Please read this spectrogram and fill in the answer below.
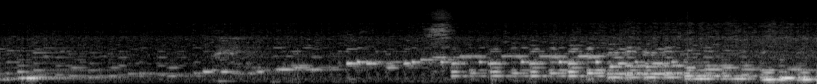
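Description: Instrumental background music: a melody of distinct, changing notes, with a short hiss about four and a half seconds in.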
